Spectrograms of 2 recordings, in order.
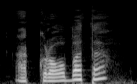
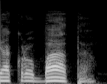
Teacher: a diferença está na acentuação na tonalização de cada uma delas acróbata proparoxítona e acrobata que é paroxítona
